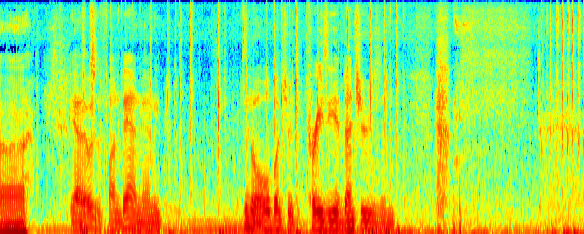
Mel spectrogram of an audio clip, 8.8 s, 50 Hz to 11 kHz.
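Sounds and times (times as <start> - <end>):
speech: 1.0 - 2.6, 3.6 - 6.0
typing on a computer keyboard: 1.2 - 6.1, 8.1 - 8.7.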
